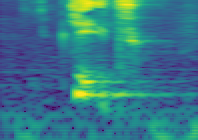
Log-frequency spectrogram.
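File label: "pkiits", Tlacochahuaya Zapotec; type of bee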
